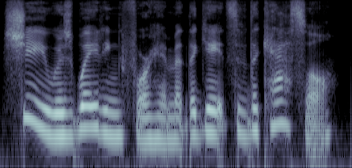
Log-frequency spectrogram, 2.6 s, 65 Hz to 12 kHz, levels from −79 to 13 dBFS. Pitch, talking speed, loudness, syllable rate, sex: 200 Hz, 250 wpm, -18 LUFS, 5.7 syllables/s, female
